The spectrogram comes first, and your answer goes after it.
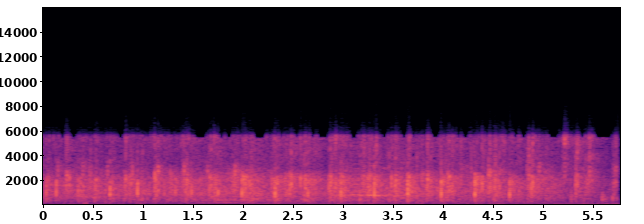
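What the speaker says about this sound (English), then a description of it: "Give Him another hand clap of praise." Steady applause from a church congregation during a Pentecostal service, dense clapping that holds at an even level for several seconds with faint voices mixed in.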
